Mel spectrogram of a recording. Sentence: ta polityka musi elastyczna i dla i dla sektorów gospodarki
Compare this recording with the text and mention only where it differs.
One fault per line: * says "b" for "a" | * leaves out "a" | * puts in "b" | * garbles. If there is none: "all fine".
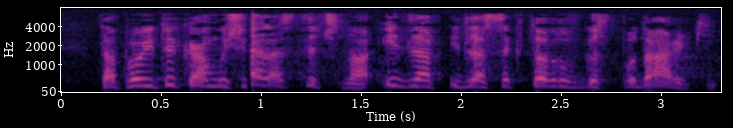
all fine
